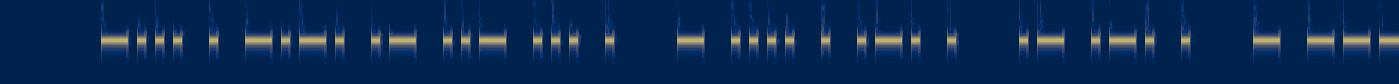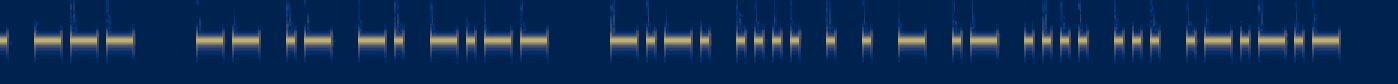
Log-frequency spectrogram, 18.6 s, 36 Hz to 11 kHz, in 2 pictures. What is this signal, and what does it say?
Morse code, heard as a keyed tone, about 20 wpm, 700 Hz. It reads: BECAUSE THERE ARE TOO MANY CHEETAHS.
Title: All-Age Appropriate Jokes - 20wpm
